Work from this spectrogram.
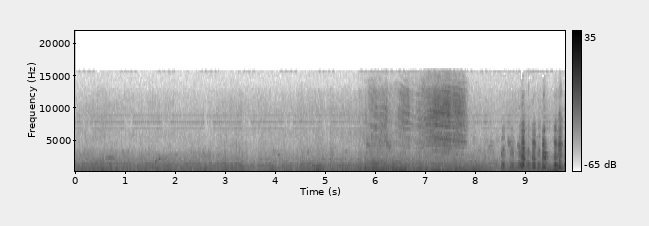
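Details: Kept bees droning steadily with a low harmonic hum; near the end sharper crackling and rustling sounds break in over the buzz.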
